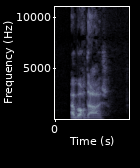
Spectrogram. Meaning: 1. the assault on a ship 2. collision, allision
- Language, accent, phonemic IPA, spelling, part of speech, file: French, France, /a.bɔʁ.daʒ/, abordage, noun, LL-Q150 (fra)-abordage.wav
